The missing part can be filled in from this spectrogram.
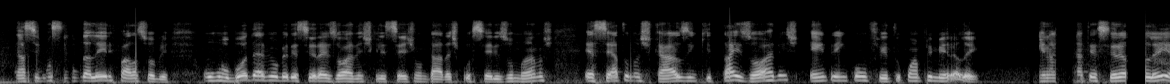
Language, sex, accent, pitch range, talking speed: Portuguese, male, Brazilian, 125-165 Hz, 195 wpm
